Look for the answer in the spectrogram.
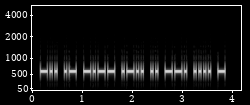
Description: Morse code, heard as a keyed tone, about 25 wpm, 600 Hz. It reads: DAYLIGHT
